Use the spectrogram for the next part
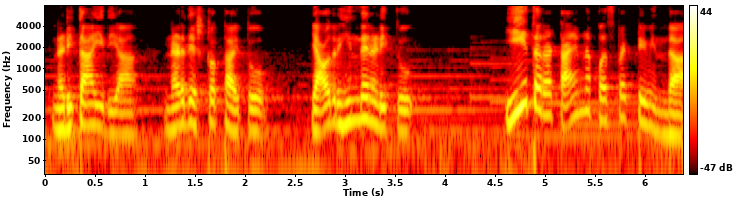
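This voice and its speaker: A man with a fairly high voice teaches a lesson, explaining each point step by step and often checking in with the listener. He slows down to drill word lists clearly, one word at a time. Faint music plays under his voice. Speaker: English teacher. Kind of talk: spoken English lesson.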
